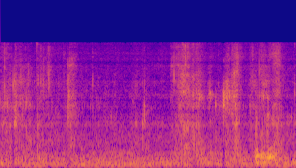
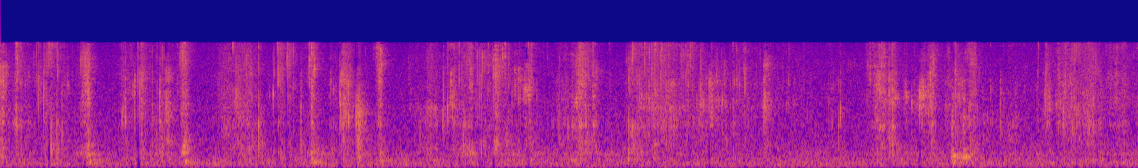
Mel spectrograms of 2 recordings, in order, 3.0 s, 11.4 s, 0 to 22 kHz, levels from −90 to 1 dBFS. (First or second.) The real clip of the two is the second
